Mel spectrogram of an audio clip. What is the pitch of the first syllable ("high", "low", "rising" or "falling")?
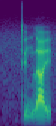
low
